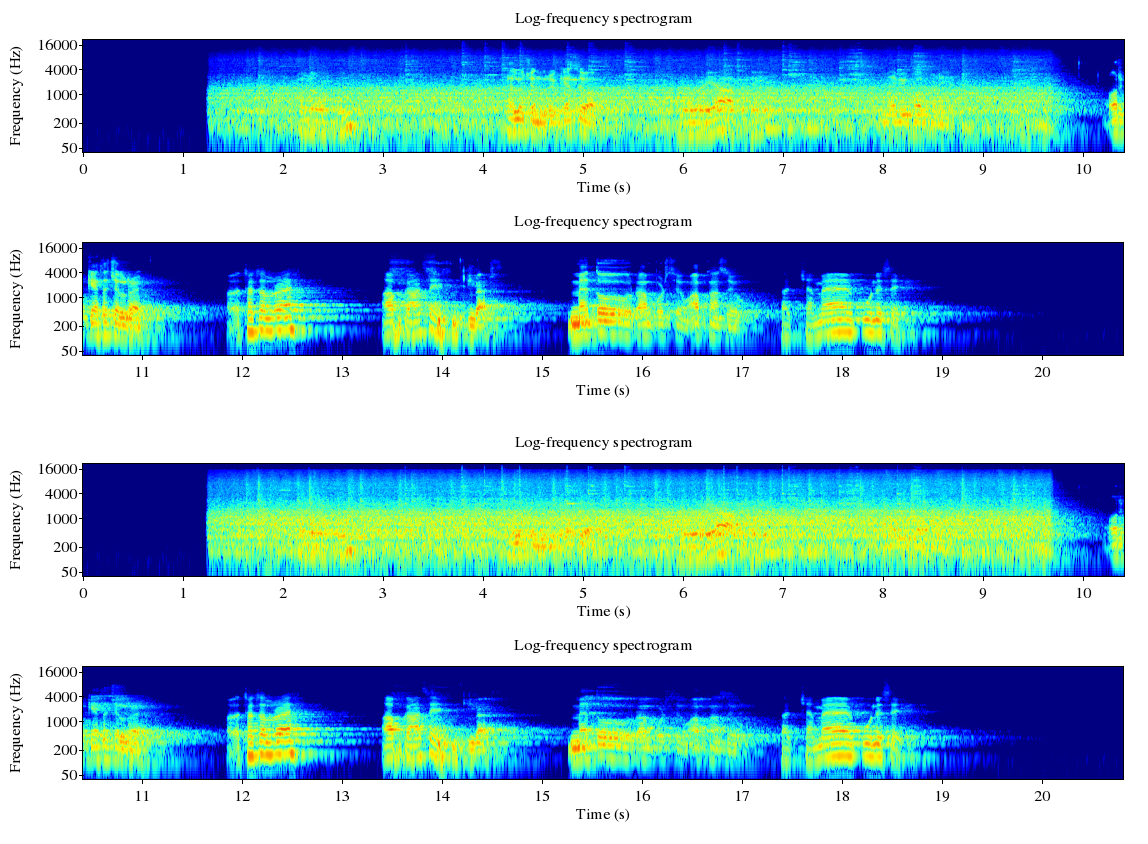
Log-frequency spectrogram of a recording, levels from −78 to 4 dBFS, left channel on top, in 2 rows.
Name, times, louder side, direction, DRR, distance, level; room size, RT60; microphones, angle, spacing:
sound 1, 1.2-9.7, right 4 dB, 80° right, 0.5 m, -23 dB
voice 1, 2.2-2.7 5.9-6.9 9.4-9.7 11.8-12.6 13.4-14.0 17.4-18.6, right 1 dB, 5° right, 6 dB, 0.4 m, -22 dB
Glass, 3.0-3.3 3.8-6.1 6.3-6.6 7.0-7.2 7.6-7.8 8.1-8.4 8.8-9.0 9.3-9.5, right 4 dB, 55° right, 1.5 m, -37 dB
voice 2, 4.2-5.1 7.9-8.8 10.2-11.0 13.5-13.6 13.9-14.5 15.3-17.0, left 3 dB, 75° left, 6 dB, 0.7 m, -22 dB
9.9 x 4.6 x 5.9 m, 1.5 s
head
